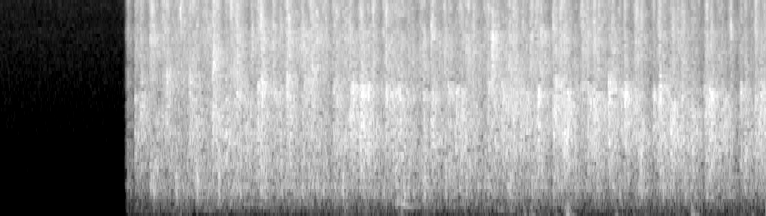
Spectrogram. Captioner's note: applause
